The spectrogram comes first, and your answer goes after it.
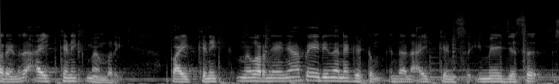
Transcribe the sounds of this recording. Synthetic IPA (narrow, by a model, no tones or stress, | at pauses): ɐrɐjaɳːɐðɨʔɐjkːɐɳikːme̞mbɐrḭ | ɐpːoːɐjkːɐɳikːenːɨpɐrɐɲːukɐɻiɲːalaːpe̞ːɾimnt̪ɐnːek̬iʈːume̞nd̪aːɳɨɐ̰jkːɐɳsɨʔimeːd͡ʑɨsɨ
